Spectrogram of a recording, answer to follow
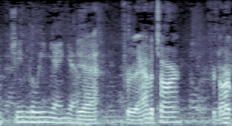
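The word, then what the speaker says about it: Gene Luen Yang: best rider was Jean lyang say his name jeene L Yang yeah for avatar for Dark Horse I suppose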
